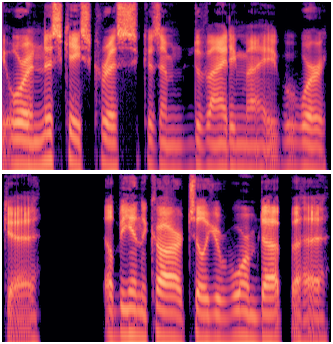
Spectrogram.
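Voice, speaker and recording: A man hosting a sleep podcast, talking gently in a meandering, halting, goofy monologue with a creaky voice. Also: medium pitch, no room sound, clean studio sound. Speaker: podcast host.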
